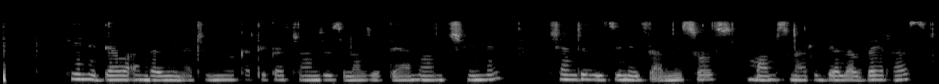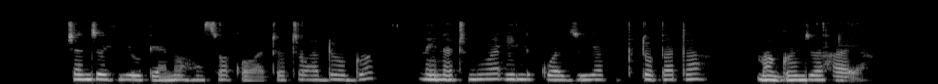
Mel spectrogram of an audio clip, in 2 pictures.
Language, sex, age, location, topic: Swahili, male, 18-24, Nakuru, health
